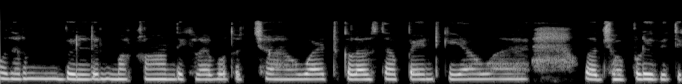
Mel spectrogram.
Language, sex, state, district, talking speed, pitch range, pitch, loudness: Hindi, female, Bihar, Jamui, 195 wpm, 230-245 Hz, 240 Hz, -17 LUFS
